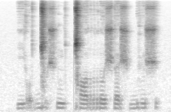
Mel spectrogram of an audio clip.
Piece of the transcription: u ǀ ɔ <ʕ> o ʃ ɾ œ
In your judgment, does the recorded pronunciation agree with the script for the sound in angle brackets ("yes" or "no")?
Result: no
